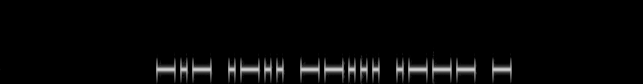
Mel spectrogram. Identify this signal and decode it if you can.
Morse code, heard as a keyed tone, about 24 wpm, 700 Hz. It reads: KL7JT
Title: Speed Racing - USA 2x2 Call Signs 20wpm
